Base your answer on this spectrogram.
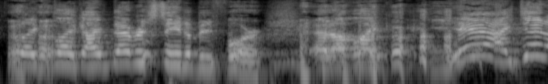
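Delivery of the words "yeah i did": laughing reply. Retold or imitated. Retelling his reply to Mike.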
